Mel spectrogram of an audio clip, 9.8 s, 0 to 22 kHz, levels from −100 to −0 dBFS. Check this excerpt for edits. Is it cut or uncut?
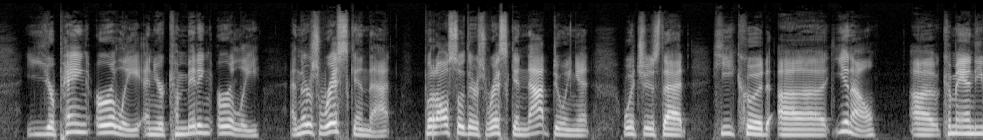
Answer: uncut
